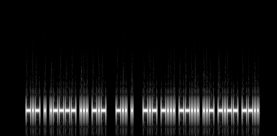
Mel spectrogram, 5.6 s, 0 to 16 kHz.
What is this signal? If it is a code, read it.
Morse code, heard as a keyed tone, about 40 wpm, 700 Hz. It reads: KE1SK DE KB7UYZ
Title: USA Callsign DE Callsign 40wpm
